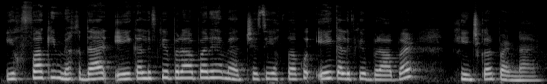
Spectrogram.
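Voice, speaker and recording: Speaking at normal speed in a high voice with a dark tone, an Indian-accented woman leads a slow, drill-style Quran recitation lesson. She patiently pronounces one syllable after another so her students can copy her.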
